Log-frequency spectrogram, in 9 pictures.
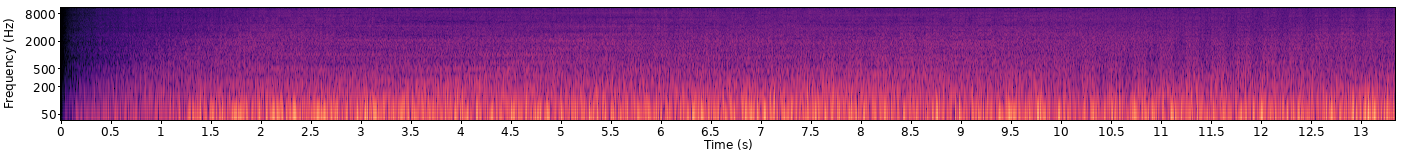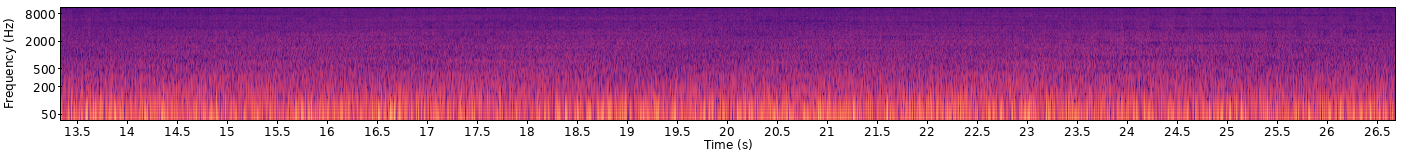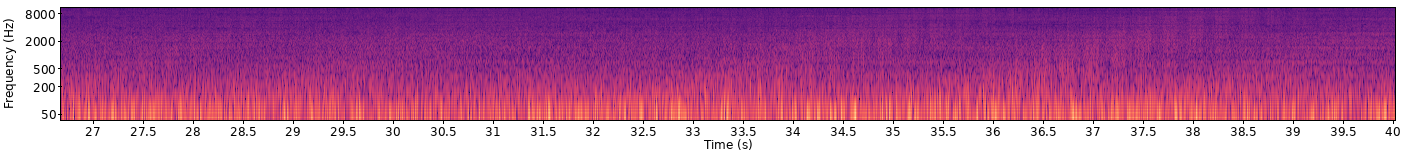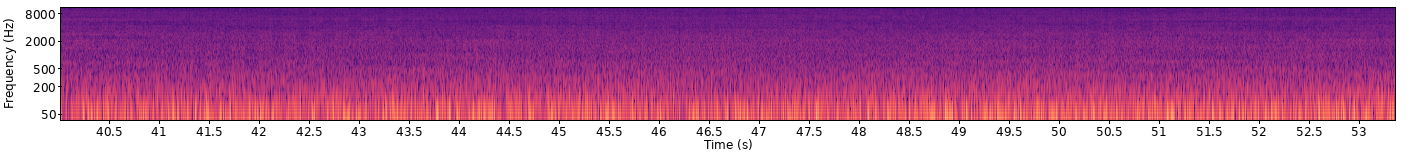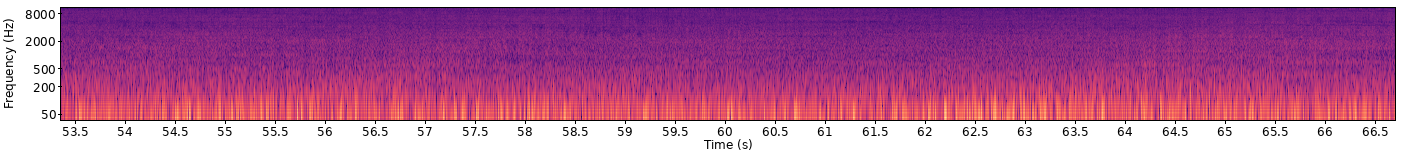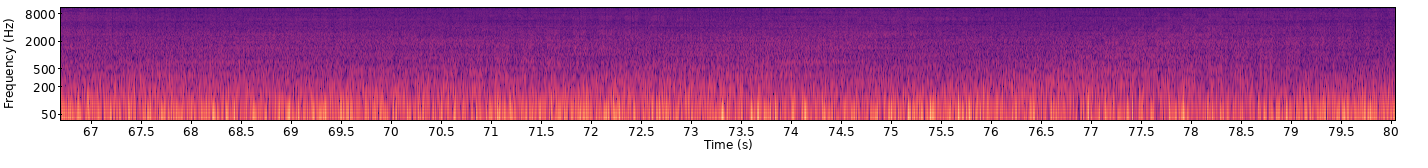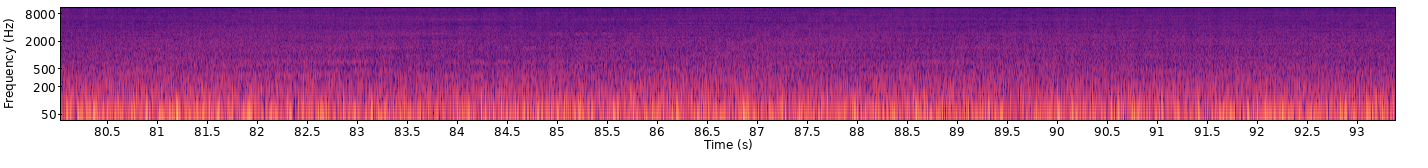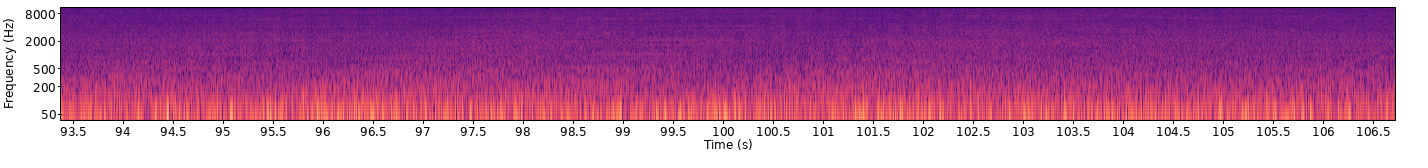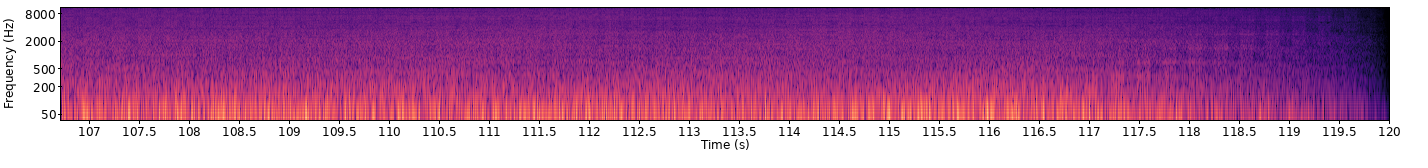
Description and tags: Noise Garden 12
1.This sample is part of the "Noise Garden" sample pack. 2 minutes of pure ambient droning noisescape. Horror noise.
drone, effect, noise, reaktor, soundscape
